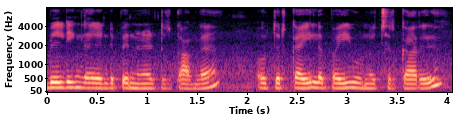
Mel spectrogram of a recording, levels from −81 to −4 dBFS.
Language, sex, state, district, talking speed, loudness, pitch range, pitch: Tamil, female, Tamil Nadu, Chennai, 135 wpm, -16 LUFS, 165-180 Hz, 170 Hz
